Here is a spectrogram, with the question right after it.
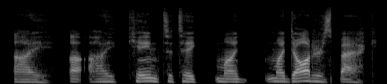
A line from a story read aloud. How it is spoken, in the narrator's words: he stammered, looking around nervously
